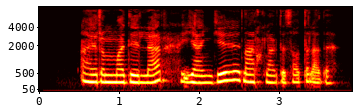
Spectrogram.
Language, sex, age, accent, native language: Uzbek, female, under 19, Toshkent viloyati, Uzbek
